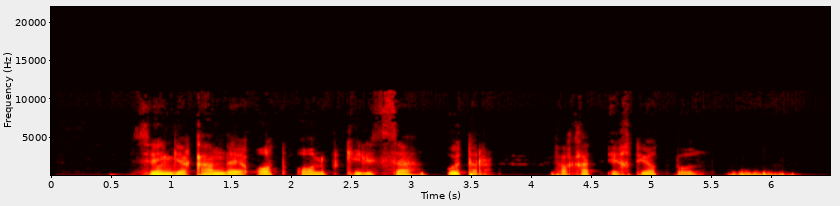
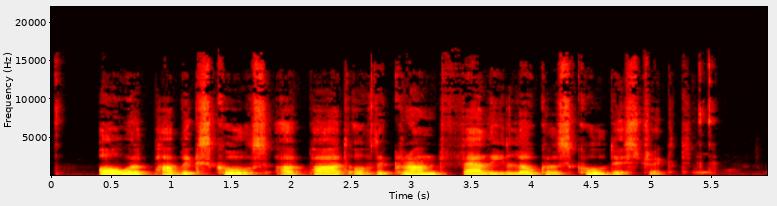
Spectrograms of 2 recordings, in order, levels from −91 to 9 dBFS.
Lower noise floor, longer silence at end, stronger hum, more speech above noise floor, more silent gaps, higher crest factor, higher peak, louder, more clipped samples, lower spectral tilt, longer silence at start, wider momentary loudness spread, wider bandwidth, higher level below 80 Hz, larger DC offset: first, -60 dBFS vs -48 dBFS; second, 0.3 s vs 0.5 s; neither; first, 33 dB vs 28 dB; neither; about the same, 22 dB vs 18 dB; second, -8 dBFS vs -2 dBFS; second, -29 LUFS vs -20 LUFS; neither; first, -9 dB/octave vs -6.5 dB/octave; first, 0.75 s vs 0.4 s; about the same, 13 LU vs 11 LU; second, 10.5 kHz vs 16 kHz; first, -48 dBFS vs -56 dBFS; neither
